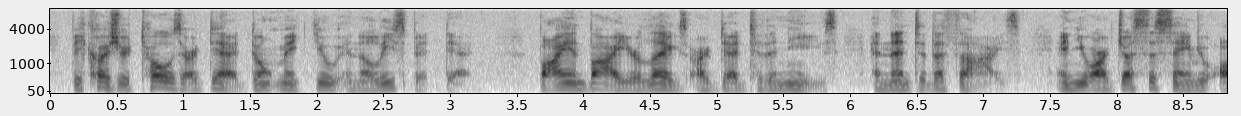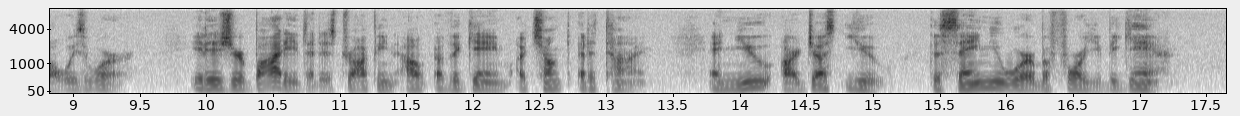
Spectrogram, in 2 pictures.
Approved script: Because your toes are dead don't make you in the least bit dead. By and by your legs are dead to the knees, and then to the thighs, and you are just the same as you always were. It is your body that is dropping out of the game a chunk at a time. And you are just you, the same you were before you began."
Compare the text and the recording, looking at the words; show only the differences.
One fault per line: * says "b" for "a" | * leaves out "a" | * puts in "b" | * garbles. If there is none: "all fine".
* leaves out "as"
